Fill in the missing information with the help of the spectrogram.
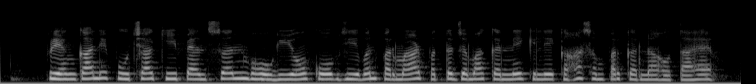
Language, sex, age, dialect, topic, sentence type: Hindi, female, 25-30, Garhwali, banking, statement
